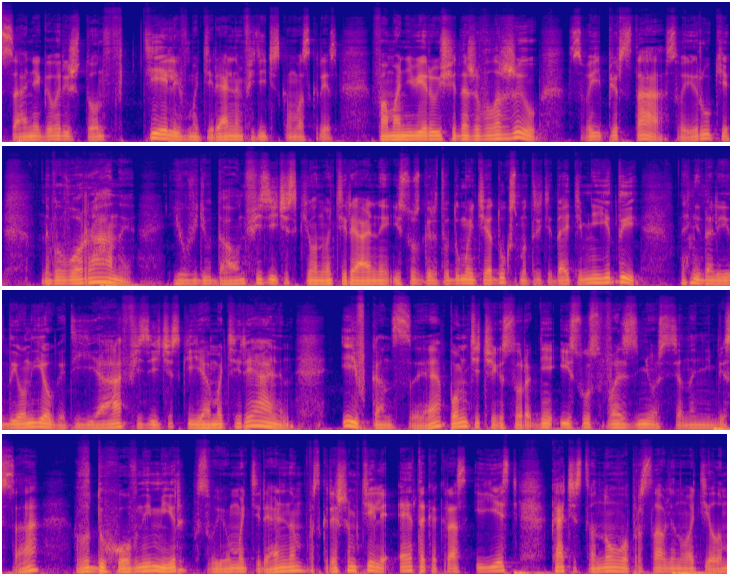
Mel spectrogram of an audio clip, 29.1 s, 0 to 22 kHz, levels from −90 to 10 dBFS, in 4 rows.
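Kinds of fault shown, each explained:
Nothing stood out on listening to the speech here; no technical fault could be heard.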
